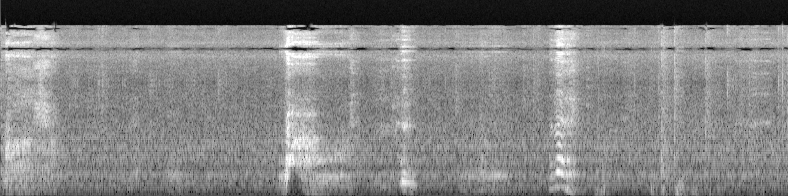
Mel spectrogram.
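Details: Dog at play with a zigzag ball gives three short, gruff barks spaced about a second apart, between stretches of low background hum and faint human voices.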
